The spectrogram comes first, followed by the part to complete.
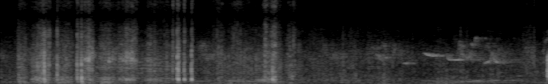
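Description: Stiff red cabbage leaves rustling and snapping as the head is handled and harvested, with several sharp clicks in the first two seconds, the loudest about a second and a half in.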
